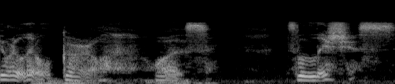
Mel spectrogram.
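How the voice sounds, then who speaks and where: A female-sounding, raspy put-on character voice. It moves at a very slow pace. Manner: menacing.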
